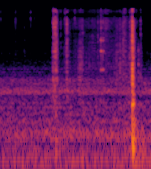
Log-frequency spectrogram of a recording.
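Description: Low steady rumble of a car heard from inside its cabin, with a faint steady tone above it. A few light clicks come through, and one sharp click at the very end.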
